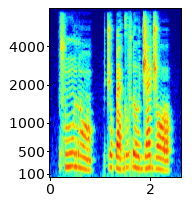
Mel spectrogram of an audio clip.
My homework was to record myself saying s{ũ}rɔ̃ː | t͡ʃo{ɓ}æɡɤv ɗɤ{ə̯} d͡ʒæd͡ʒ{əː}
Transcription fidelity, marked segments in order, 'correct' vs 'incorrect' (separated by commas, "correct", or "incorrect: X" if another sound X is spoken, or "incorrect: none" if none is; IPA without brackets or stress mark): incorrect: ũː, correct, incorrect: ʊ̯, incorrect: ɔː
